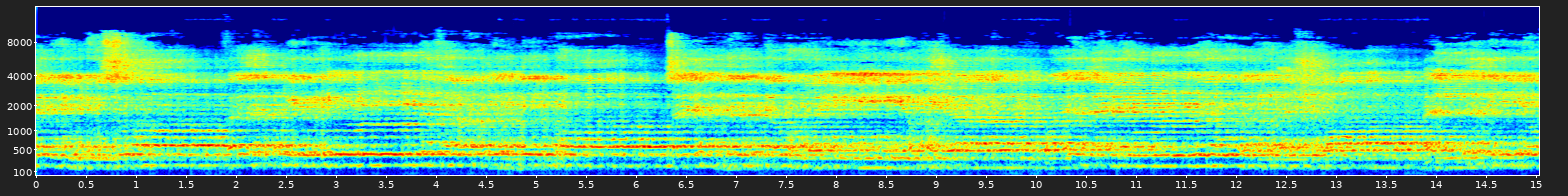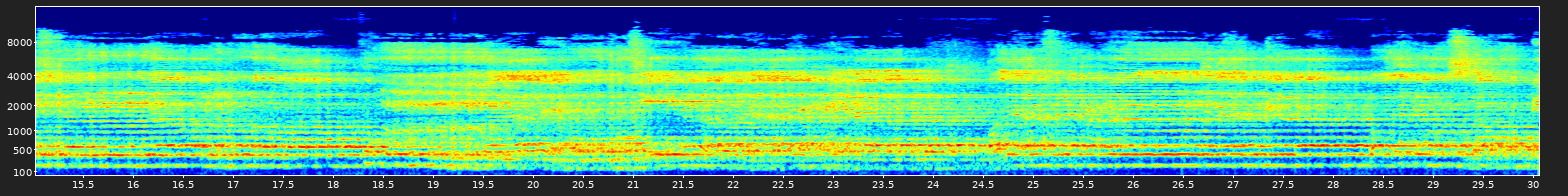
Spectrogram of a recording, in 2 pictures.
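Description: One voice chanting a melodic Islamic recitation with long held notes, carried over a mosque's loudspeakers through a large reverberant prayer hall.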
